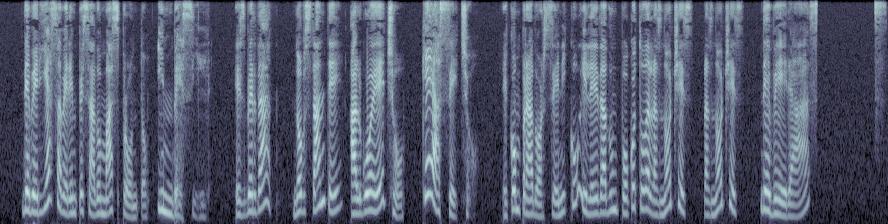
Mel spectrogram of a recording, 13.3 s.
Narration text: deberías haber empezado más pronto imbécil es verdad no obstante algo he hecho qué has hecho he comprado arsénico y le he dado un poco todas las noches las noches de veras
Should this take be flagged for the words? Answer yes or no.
no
